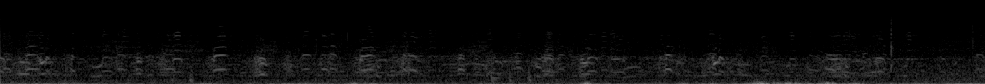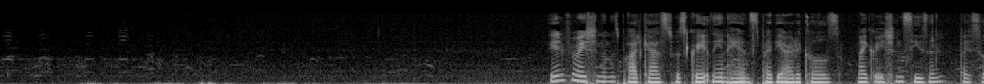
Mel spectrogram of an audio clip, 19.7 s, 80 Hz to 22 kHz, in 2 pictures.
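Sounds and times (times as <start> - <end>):
flock of geese honking: 0.0 - 7.4, 8.3 - 11.4
low rumbling wind or water noise: 0.0 - 19.6
speech: 15.4 - 19.6.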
